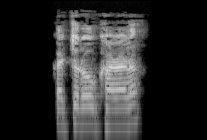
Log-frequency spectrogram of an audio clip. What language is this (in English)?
Sindhi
